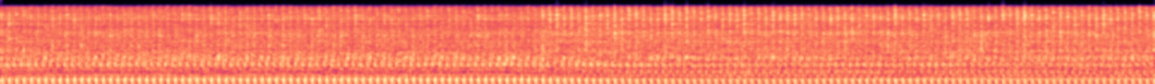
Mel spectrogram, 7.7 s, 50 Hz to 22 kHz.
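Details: Mid-1980s Troy-Bilt Junior tiller, 3 hp Tecumseh HS35 engine (H35-45593R), after carburetor cleaning; pilot needle tuned, idle lowered to about 1,000 RPM. Even, low putter with regular firing pulses, no skips or hunting; normal healthy idle.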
